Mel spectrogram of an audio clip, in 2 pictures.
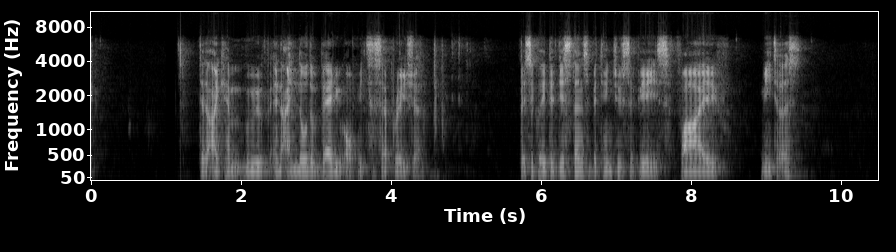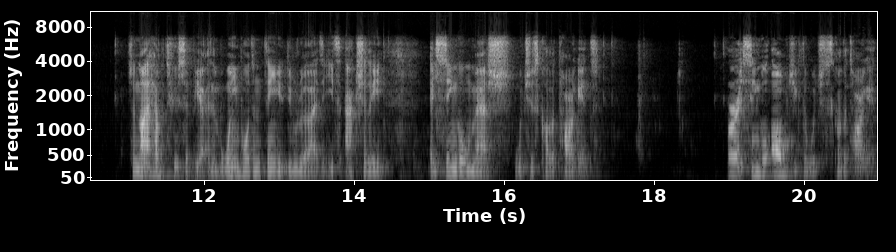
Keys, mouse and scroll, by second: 4.8 click, 5.7-9.2 middle drag, 9.2-11.4 drag, 11.4-12.1 middle drag, 12.1 click, 12.3-12.7 scroll down 2, 13.5 scroll up 2, 13.6-16.0 scroll down 1, 16.0-17.7 middle drag, 17.7 scroll up 1, 17.8 scroll down 1.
